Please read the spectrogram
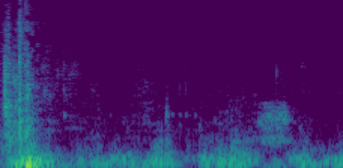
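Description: A loud handling knock at the start, then uneven gusts of wind rumbling on the phone's microphone.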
